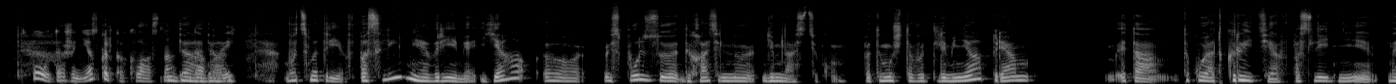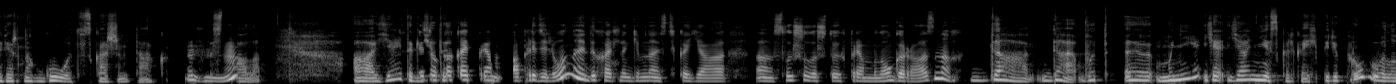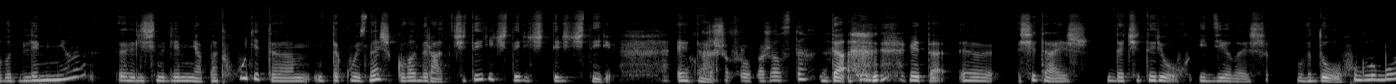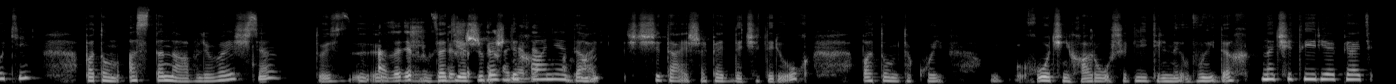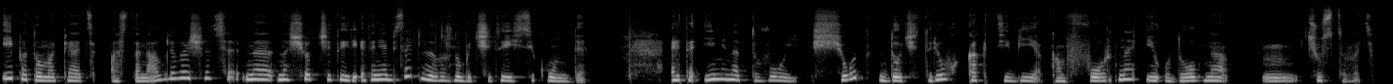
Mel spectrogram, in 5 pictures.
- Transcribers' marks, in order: tapping; other background noise; chuckle
- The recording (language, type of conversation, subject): Russian, podcast, Что можно сделать за пять минут, чтобы успокоиться?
